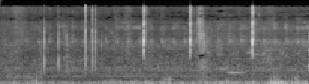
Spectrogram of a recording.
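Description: Low rumble of wind on the microphone, with a few scattered sharp clicks and a swell in the rumble near the end.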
